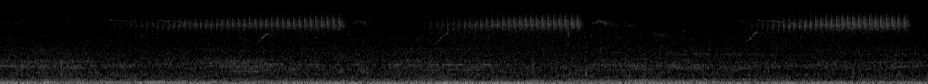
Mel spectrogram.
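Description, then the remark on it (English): A dense, steady buzzing of many bees fills the air, with a constant low hum and periodic high-pitched surges, no voices present. “A cathedral of bees.”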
